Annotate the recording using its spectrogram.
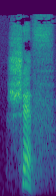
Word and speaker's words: Chef: Noch häufiger wird CH am Anfang aber wie Sch ausgesprochen. Zum Beispiel bei den Worten Chance und Chef.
